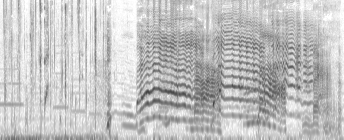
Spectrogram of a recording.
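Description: A herd of goats bleats loudly and excitedly after nibbling cherry-like fruits from some plants, several quavering cries overlapping in a dense, continuous chorus after a brief burst of rustling, clattering noise at the start.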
